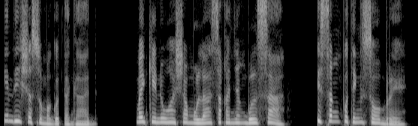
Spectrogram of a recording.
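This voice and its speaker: A woman narrating a first-person dramatic story in a measured, dramatic pace. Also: a little high, big pitch swings, warm tone, no echo, clean studio sound. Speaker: audiobook narrator.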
